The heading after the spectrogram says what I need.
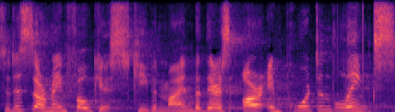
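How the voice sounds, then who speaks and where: This man speaks with a slight French Canadian accent and lively intonation. His pace is moderate. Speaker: museum historian. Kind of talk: public lecture. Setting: church with live audience. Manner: hesitant, many fillers.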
